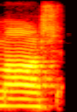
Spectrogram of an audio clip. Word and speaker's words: mache: It's grow grain mosh. It's spelled like mache, M-A-C-H-E, but there's no accent. It's just mosh.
